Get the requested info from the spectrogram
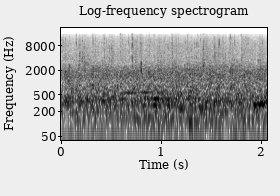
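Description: Audience applauding, a steady even patter of many hands clapping.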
